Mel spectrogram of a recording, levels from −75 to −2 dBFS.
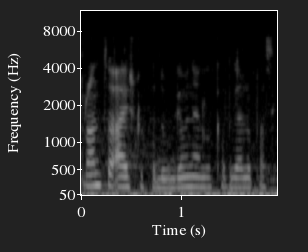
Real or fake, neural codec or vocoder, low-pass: real; none; 7.2 kHz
